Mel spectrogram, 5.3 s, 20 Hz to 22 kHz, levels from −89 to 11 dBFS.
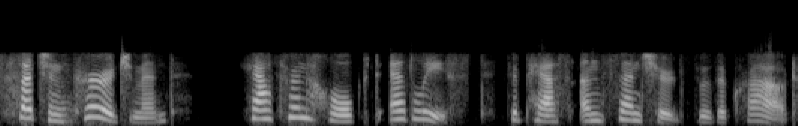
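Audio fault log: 0.41–0.52 s, VoIP packet loss concealed by the speech codec: about 80 ms of audio went missing, which fits four lost 20 ms frames, and the Speex decoder filled the gap by repeating its last pitch and filter shape at falling gain, giving a brief buzzy or noisy smear. On a spectrogram, steady flat harmonic lines within the narrow 250 Hz to 3.7 kHz band replace normal formant movement. The waveform shows a repetitive, decaying envelope.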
